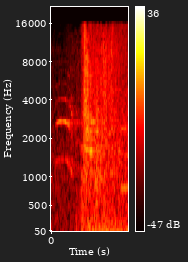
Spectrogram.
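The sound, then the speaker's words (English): A sudden, loud explosion on a cruise ship bursts in after a brief quiet moment with faint whistling tones, then continues as a heavy, sustained roaring rumble. No one speaks. “I'm on a cruise ship. There was an explosion.”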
